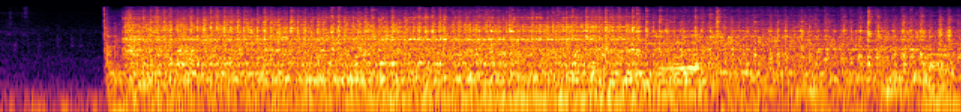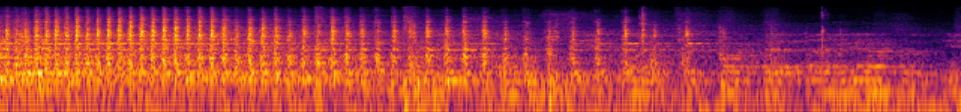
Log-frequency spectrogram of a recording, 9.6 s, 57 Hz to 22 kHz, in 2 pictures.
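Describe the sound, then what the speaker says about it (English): A loud power drill whines and grinds through a metal plate for a BMW E46 M3 secondary air pump delete, starting abruptly and running continuously before tapering off near the end. "So we got one hole drilled."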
